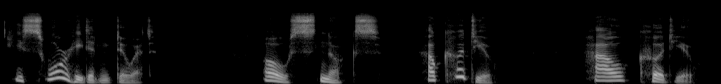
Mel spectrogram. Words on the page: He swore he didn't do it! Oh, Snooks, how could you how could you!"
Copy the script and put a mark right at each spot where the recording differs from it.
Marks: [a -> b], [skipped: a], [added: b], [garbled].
He swore he didn't do it! Oh, Snooks, how could you how could you!"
